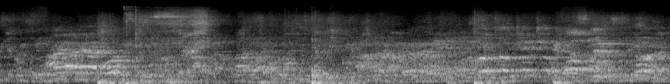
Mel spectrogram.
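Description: Wrestlers thud onto a padded mat.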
